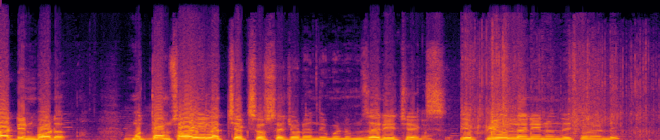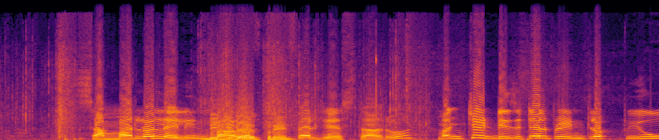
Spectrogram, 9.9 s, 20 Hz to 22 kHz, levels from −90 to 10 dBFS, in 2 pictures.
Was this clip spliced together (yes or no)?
yes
